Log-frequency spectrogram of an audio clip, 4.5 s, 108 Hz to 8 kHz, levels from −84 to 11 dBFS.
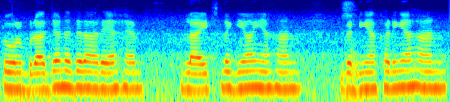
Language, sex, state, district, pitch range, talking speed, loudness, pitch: Punjabi, female, Punjab, Fazilka, 185-200 Hz, 175 wpm, -13 LUFS, 190 Hz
